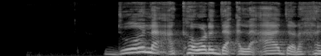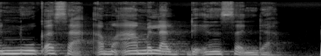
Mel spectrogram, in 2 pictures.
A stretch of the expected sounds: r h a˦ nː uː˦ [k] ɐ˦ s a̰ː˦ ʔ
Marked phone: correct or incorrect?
incorrect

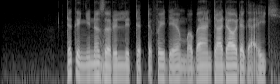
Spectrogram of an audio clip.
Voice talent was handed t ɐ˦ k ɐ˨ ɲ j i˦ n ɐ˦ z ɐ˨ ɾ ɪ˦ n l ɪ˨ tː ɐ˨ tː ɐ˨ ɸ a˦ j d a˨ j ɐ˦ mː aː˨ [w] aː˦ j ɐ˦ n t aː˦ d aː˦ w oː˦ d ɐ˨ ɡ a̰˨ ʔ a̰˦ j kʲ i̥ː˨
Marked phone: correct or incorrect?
incorrect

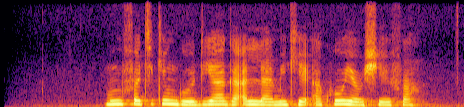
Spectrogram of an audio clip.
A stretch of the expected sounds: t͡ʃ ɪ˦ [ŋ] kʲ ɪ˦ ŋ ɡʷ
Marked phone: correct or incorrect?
incorrect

